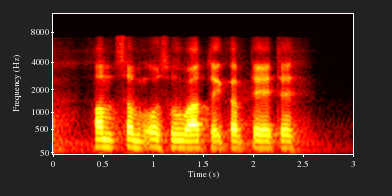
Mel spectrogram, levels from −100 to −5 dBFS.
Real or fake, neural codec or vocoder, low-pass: fake; codec, 16 kHz, about 1 kbps, DyCAST, with the encoder's durations; 7.2 kHz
